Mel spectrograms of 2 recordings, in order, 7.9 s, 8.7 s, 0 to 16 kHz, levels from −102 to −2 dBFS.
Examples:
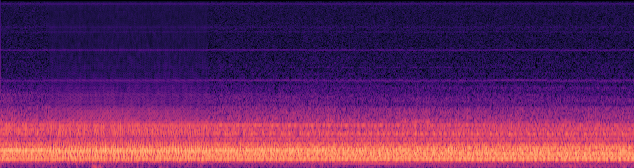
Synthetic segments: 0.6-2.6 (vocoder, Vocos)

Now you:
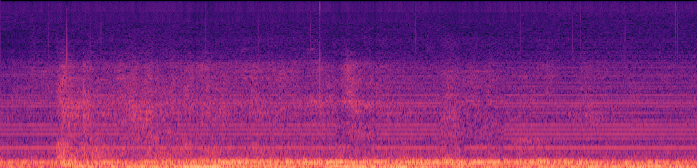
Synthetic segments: 1.6-2.2 (codec, SNAC); 4.2-4.7; 5.5-6.3

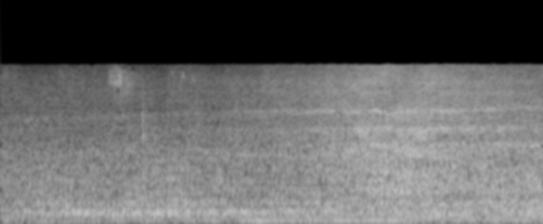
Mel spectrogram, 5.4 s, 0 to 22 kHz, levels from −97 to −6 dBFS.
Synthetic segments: 0.0-1.3 (autoencoder, DAC-VAE); 2.6-5.4

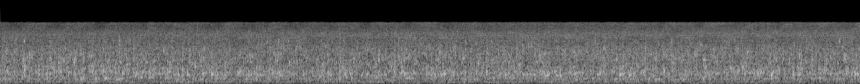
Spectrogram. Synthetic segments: 5.3-7.7 (vocoder, Vocos)

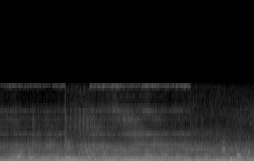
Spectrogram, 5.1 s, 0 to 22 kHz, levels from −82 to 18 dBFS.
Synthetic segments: 0.0-1.3 (vocoder, WaveNeXt); 1.8-3.8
